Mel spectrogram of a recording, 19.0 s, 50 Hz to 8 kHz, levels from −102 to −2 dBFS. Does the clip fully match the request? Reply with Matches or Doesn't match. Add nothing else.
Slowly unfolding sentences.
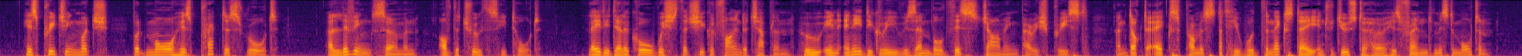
Doesn't match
